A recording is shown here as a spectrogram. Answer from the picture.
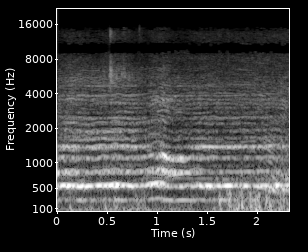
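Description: A group of Kayapó men chanting in unison, holding one long, steady note with a slight waver in pitch.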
